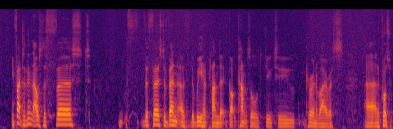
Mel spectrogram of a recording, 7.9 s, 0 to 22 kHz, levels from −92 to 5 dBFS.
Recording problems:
hiss; faint; throughout; 20 dB below the speech

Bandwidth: 16 kHz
